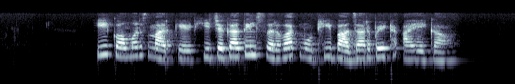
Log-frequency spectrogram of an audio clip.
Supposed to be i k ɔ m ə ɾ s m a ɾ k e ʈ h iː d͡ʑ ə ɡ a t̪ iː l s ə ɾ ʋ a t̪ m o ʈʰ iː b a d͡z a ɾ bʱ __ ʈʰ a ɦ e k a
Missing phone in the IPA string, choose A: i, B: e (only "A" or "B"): B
